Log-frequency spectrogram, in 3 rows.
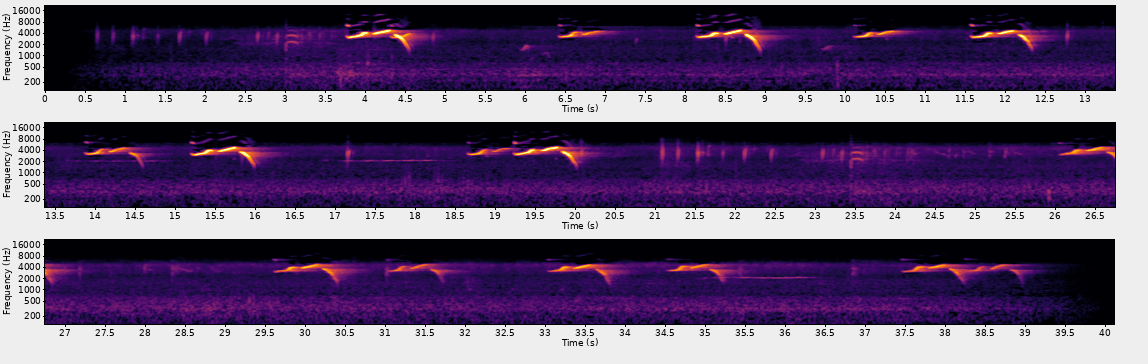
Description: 從清晨到黃昏的六段充滿鳥聲的自然錄音，搭配上27種鳥聲，最後以夜晚的貓頭鷹聲音做結尾，是最值得珍藏的自然聲音CD。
